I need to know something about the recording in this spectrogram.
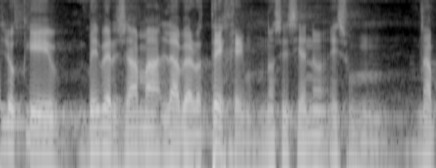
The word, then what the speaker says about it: Verstehen: Es lo que Weber llama la Verstehen. No sé si es una palabra alemana. Verstehen, que quiere decir algo así como la comprensión racional de las motivaciones de la acción. La Verstehen.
